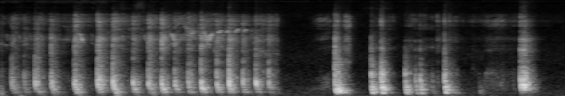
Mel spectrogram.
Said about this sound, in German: Mist! Jetzt ist mir diese vertrocknete Pflanze runtergefallen mit so einem Plastiktopf. Oh! Warte, wenn ich sie einfach wieder aufstelle. Nur ein bisschen Erde, aber das sieht man nicht.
